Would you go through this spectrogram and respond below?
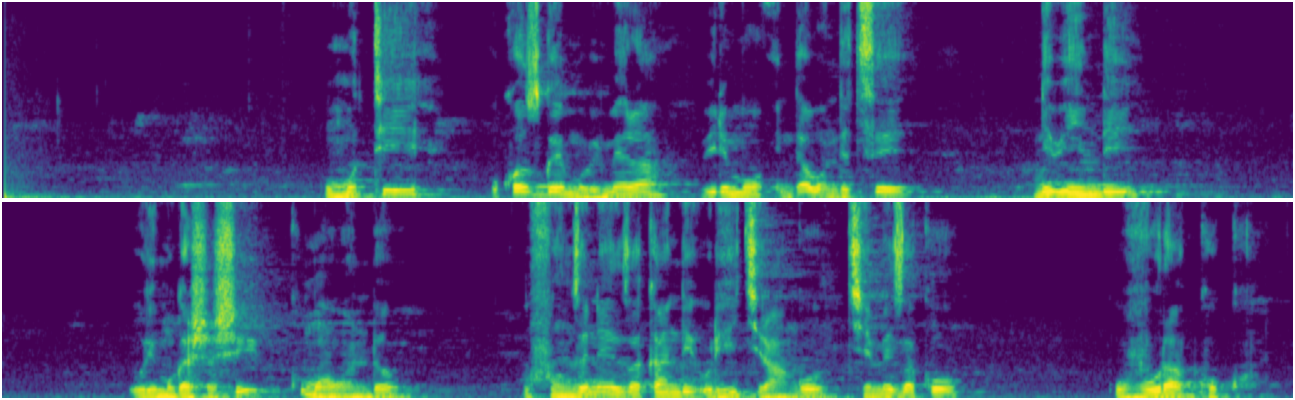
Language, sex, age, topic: Kinyarwanda, male, 18-24, health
